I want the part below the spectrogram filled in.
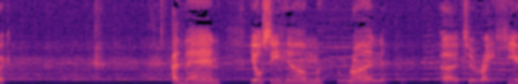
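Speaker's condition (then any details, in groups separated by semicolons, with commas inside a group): No condition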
